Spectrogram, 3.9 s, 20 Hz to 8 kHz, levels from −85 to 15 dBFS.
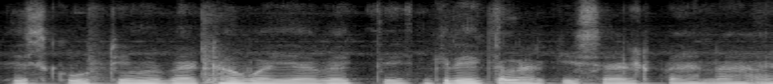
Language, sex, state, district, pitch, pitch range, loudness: Hindi, male, Bihar, Gopalganj, 120 Hz, 115-125 Hz, -15 LUFS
